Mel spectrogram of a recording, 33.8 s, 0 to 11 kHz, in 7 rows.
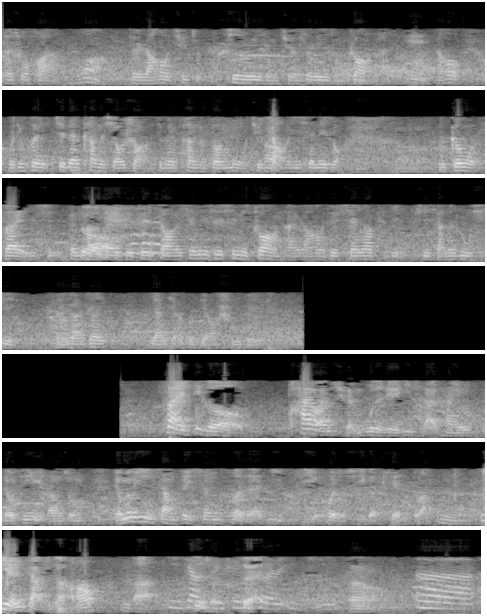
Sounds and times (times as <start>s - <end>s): Speech: 0.0s - 17.2s, 20.9s - 33.7s.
